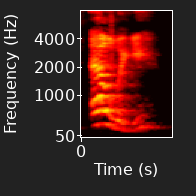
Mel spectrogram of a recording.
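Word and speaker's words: Elie: to pronounce her author's name his name is Ellie then you pronounce this V said very strange having name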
